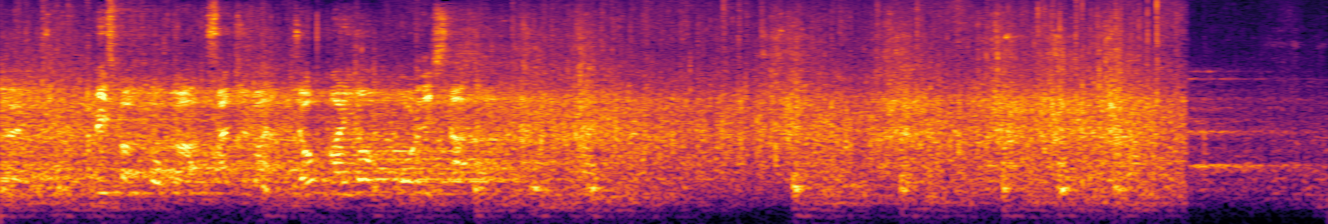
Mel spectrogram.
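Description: A large stadium crowd chants and cheers loudly in the open air.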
